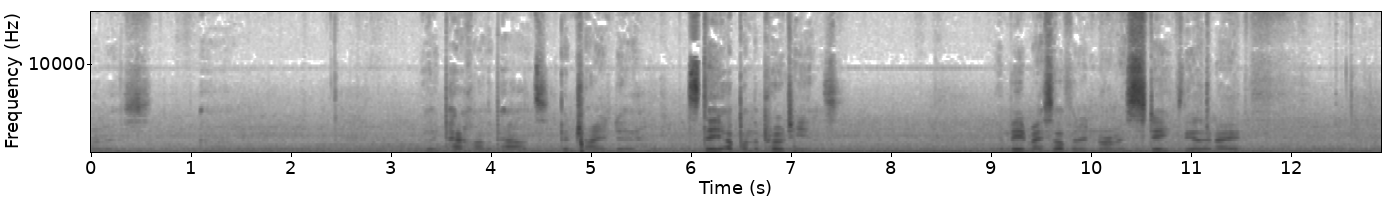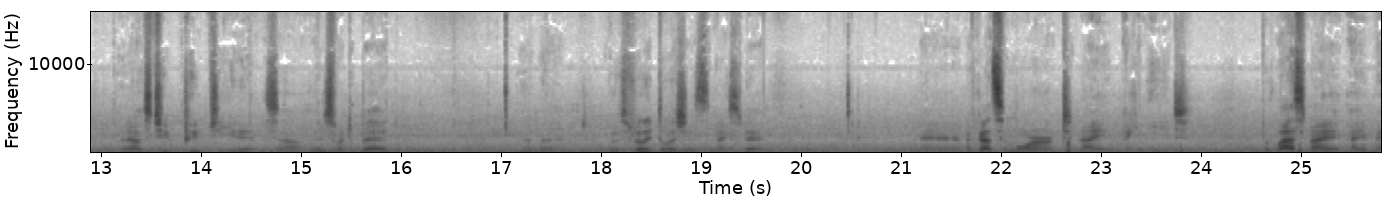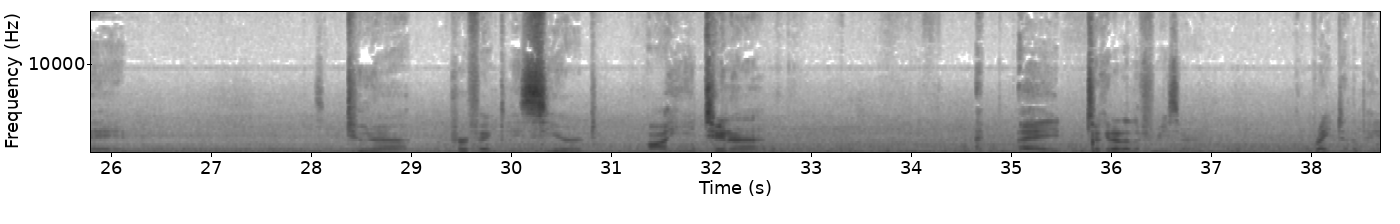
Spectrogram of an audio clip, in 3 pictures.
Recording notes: A free podcast from some dude in his car. Sorry about all the car noise, maybe someday I'll have enough time to record this while I'm sitting still.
